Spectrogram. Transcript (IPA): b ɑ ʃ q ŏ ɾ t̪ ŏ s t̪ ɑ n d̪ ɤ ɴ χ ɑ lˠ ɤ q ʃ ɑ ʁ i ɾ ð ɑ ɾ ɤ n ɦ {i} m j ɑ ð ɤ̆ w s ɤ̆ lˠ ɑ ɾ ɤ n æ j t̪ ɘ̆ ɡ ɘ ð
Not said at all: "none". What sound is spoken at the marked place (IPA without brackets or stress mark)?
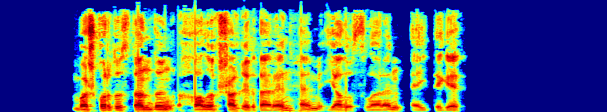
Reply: æ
